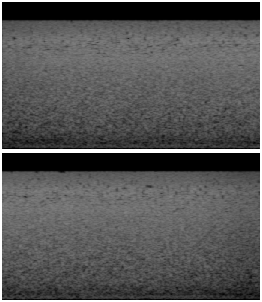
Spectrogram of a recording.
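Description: A steady, dense rush of falling water from a waterfall, roaring evenly without pause and with no voices or other sounds.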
